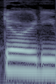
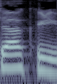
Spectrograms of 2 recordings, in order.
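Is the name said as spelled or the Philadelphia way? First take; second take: as spelled; Philadelphia way. First: The name is read the way its spelling suggests. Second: The name is said with a Philadelphia pronunciation. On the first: The speaker calls it wrong. "it looks like Dougherty" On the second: The speaker calls it right. "it is said Dougherty if you're from Philly"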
